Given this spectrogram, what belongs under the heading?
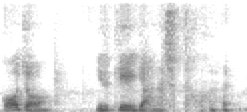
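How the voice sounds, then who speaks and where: A man's voice: medium pitch, animated, moderate pace, a little mellow, highs cut off. Man preaching in a casual, blunt way. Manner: conversational preaching, mixing formal and blunt speech. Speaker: pastor. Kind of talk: sermon.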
